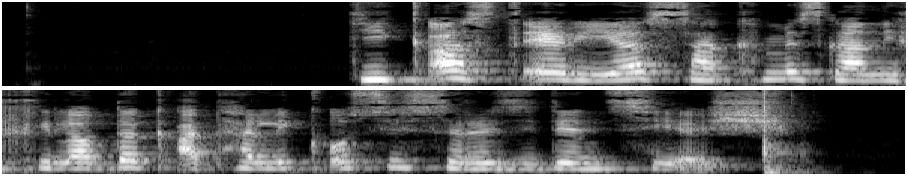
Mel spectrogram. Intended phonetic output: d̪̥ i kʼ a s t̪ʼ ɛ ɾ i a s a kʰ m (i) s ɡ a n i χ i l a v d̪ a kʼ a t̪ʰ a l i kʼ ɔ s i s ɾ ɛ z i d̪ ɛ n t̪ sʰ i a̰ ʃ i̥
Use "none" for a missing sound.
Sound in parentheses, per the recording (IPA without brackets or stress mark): ɛ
